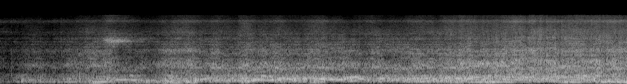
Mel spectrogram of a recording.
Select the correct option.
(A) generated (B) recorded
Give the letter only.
A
